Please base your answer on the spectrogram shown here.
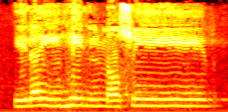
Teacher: لا، فقد اتفق الجميع على القصر، وذلك لأنه لا يصح أن نشبع حركة الهاء في المثالين ونحوهما، لأن بعد الهاء ساكن، ولو أثبتنا حرف المد وهو ساكن لأدى ذلك إلى اجتماع الساكنين وليس بأصلي، فوجب الاقتصار على حركة الهاء دون إشباع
